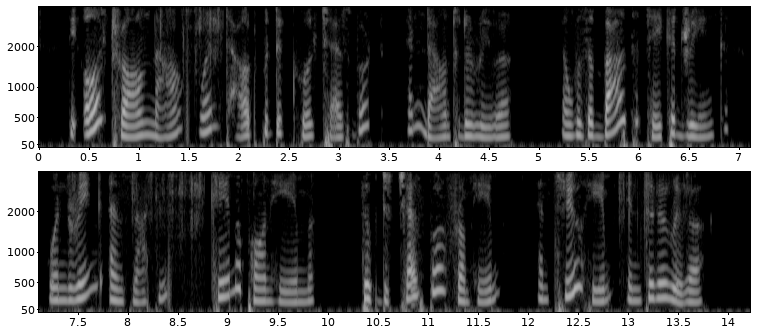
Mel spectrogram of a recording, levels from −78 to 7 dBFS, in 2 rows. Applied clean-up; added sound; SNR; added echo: neural separator model SepFormer WHAM!.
